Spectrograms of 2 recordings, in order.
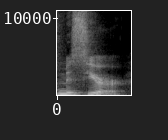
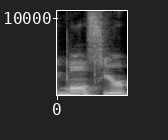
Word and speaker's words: Monsieur: fine I don't know why I know it's Monsieur Monsieur but I always when I look at it this way I always want to say Mahseer big I know that's how it's pronounced you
